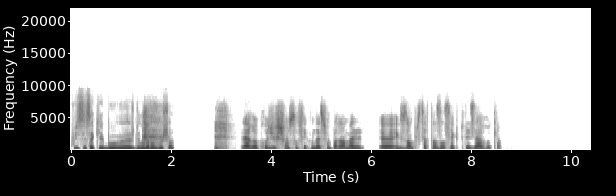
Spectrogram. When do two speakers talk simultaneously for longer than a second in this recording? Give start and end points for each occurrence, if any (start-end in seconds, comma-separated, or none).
none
